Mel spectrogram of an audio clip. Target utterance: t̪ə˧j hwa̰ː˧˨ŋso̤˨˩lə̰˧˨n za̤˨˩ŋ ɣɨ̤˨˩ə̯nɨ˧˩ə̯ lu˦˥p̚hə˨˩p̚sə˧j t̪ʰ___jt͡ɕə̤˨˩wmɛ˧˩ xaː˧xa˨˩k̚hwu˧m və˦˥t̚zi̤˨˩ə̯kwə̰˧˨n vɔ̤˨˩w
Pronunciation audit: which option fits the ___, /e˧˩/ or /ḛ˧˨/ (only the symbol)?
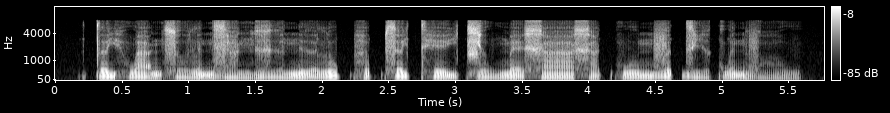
e˧˩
